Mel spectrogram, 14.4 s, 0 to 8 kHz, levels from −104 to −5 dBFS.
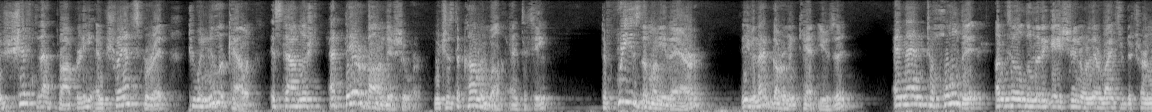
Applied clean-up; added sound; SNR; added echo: neural mask model Resemble Enhance denoiser.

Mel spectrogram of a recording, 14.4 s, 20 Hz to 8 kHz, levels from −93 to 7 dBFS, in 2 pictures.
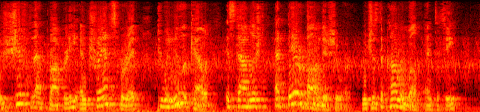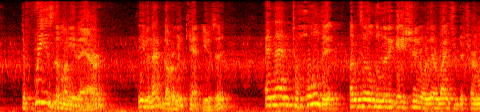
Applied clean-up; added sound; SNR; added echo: none; Alarm; 16 dB; none.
